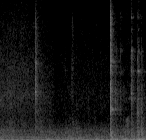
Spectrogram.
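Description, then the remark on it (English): A studio door being unlocked and opened: a couple of soft isolated clicks, then a quick cluster of latch and handle rattles, all fairly quiet over a low steady hum with no one talking. “The door to the studio is now open.”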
